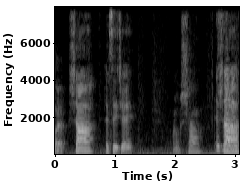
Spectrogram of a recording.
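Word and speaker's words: 杀: How do you spell it? Sha.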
